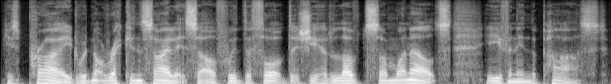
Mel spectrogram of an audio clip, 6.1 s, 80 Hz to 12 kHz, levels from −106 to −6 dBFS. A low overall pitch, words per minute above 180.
Yes: low, 100 Hz; average, 195 wpm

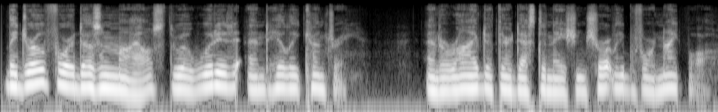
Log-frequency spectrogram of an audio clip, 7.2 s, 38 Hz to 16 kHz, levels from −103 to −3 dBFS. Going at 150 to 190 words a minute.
Yes: average, 165 wpm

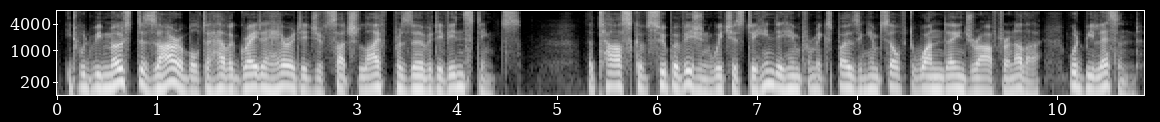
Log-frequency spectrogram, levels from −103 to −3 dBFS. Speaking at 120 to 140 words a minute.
No: average, 195 wpm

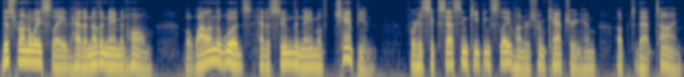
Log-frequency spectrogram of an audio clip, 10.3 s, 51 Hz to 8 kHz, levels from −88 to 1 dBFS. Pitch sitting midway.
No: low, 110 Hz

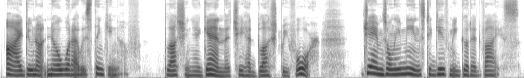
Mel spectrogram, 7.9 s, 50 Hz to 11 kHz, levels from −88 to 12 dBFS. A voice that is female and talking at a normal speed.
Yes: female; average, 185 wpm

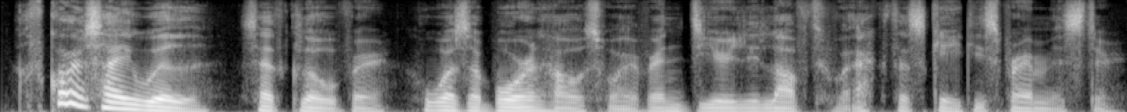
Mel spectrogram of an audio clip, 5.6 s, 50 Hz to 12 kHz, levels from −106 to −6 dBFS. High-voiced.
No: low, 105 Hz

